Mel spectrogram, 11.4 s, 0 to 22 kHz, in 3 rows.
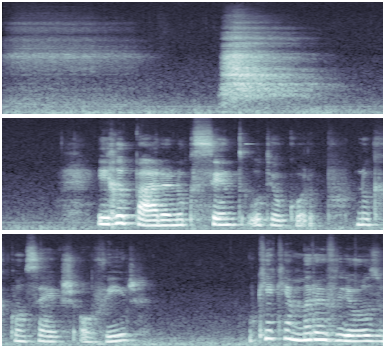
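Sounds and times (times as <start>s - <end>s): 
slow deep inhale and exhale: 0.0s - 3.5s, 4.4s - 4.8s
speech: 4.8s - 9.1s, 10.2s - 11.4s.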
